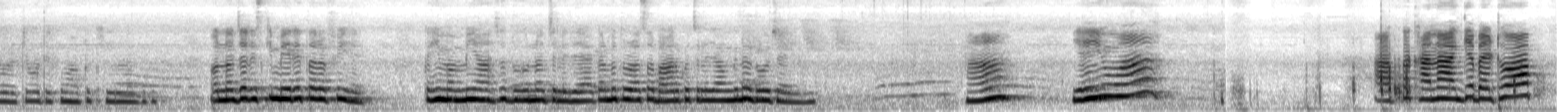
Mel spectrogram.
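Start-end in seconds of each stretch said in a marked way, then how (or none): 2.1-8.2 much louder, speaking up; loud explaining to viewers; loud talk. Real, not acted. Speaks loudly over baby noise. 9.7-15.5 calling out. Real, not acted. Mother calls to baby.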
